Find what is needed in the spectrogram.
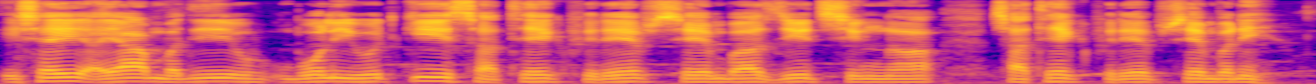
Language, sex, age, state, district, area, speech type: Manipuri, male, 60+, Manipur, Churachandpur, urban, read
